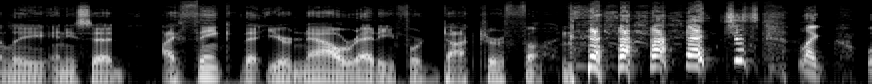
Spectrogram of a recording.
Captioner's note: laughs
